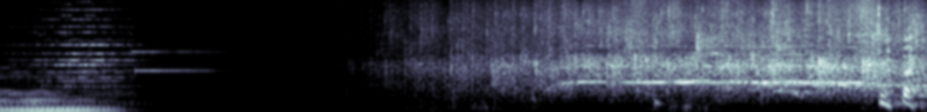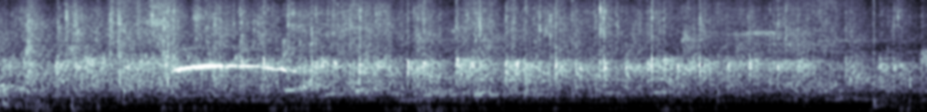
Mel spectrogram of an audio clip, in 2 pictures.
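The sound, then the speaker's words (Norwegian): A live audience at Union Scene applauds in a dense, steady roar of clapping that starts after a brief silence and keeps going, with a couple of whistles rising above the crowd. “Var ikke det en veldig uvant lyd? Ja, veldig uvant. Lyden av mennesker.”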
